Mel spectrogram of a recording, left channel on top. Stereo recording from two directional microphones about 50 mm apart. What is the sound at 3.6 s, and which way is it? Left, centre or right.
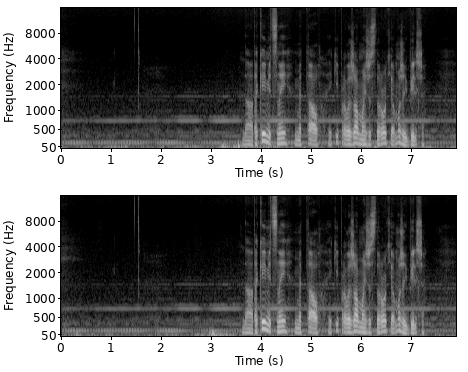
Speech, right.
